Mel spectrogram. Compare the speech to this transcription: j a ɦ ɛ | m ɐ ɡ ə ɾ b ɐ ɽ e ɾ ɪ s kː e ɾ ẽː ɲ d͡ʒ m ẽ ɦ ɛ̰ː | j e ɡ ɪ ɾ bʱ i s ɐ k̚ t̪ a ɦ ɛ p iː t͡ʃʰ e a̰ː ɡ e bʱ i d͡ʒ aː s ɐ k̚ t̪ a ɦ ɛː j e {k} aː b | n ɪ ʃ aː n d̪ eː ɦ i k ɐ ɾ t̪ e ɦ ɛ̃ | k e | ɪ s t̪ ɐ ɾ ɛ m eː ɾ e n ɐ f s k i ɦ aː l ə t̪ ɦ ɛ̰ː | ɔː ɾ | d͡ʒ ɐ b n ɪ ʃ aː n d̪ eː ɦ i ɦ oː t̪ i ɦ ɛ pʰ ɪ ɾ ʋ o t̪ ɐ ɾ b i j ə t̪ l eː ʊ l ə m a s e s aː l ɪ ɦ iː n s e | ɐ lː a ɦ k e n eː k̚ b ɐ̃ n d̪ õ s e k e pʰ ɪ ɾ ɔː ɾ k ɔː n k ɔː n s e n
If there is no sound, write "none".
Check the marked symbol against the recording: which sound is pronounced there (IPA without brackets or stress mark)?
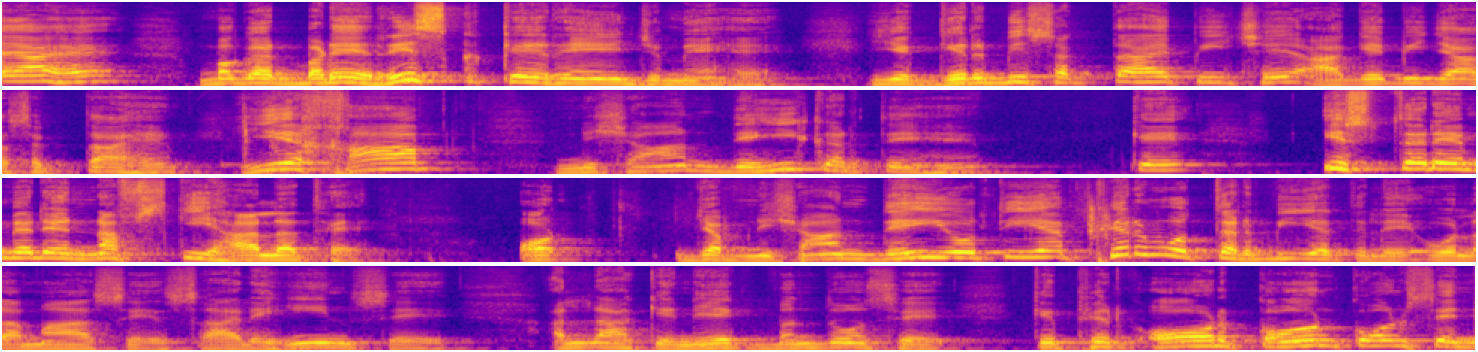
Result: x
